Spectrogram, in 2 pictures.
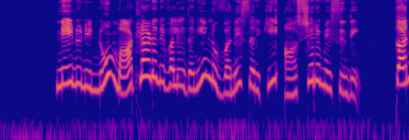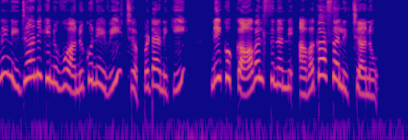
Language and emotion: Telugu, surprised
